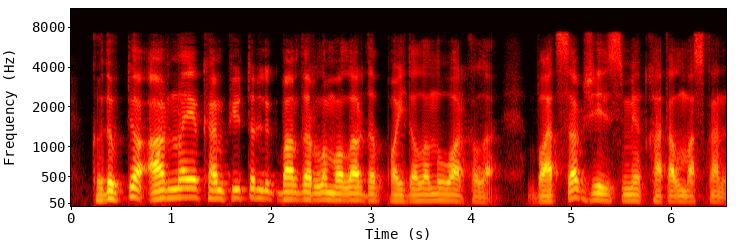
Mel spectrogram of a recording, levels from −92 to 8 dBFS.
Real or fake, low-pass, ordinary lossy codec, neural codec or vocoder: fake; 7.2 kHz; none; codec, 16 kHz, 0.8 kbps, ZipCodec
